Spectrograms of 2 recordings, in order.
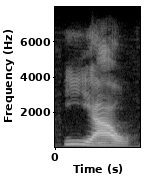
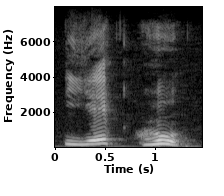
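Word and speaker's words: יהוא: Ela tem um som do H do hebraico, é uma gutural, que ela vai ter este som aí. Então é Yehu, não Ial.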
